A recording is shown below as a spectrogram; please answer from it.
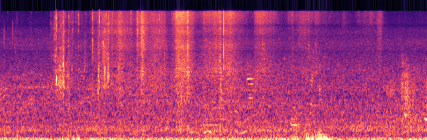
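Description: Wind buffeting the microphone with a steady low rumble, and rustling as someone walks past close by through tall grass. A heavier low bump about six seconds in.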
